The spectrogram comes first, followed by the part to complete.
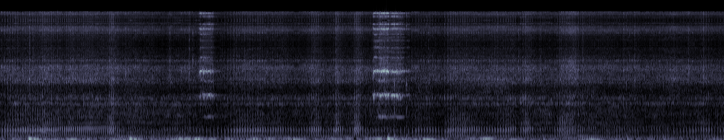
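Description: Dirt bike engine on the throttle, revving up and easing off again and again as the bike is ridden over rough trail, with sharp knocks and clatter from the bike over the bumps.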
